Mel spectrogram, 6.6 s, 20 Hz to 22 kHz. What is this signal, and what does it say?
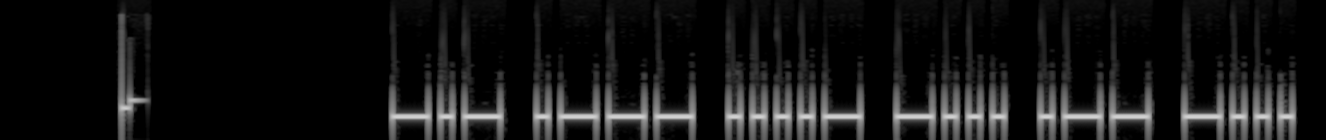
Morse code, heard as a keyed tone, about 20 wpm, 700 Hz. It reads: KJ4BWB
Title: USA Call Signs 20wpm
